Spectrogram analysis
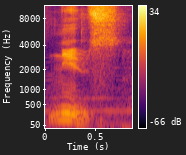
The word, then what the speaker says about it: news: In an American accent, the yacht is skipped. For example, news. It's news.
